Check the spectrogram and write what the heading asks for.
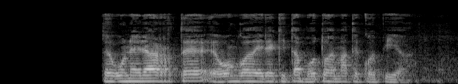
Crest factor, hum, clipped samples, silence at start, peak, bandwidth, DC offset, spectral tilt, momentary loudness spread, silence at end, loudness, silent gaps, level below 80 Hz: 18 dB; none; under 0.1%; 1 s; -6 dBFS; 11.5 kHz; under 0.1%; -5 dB/octave; 11 LU; 0.05 s; -23 LUFS; none; -64 dBFS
